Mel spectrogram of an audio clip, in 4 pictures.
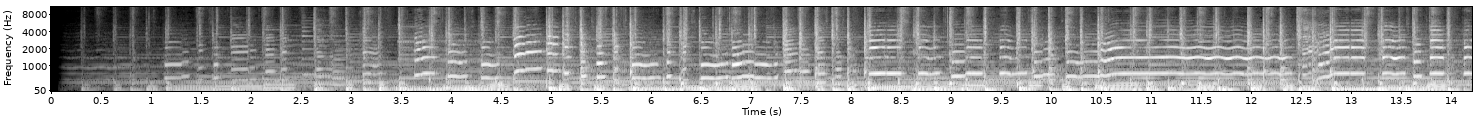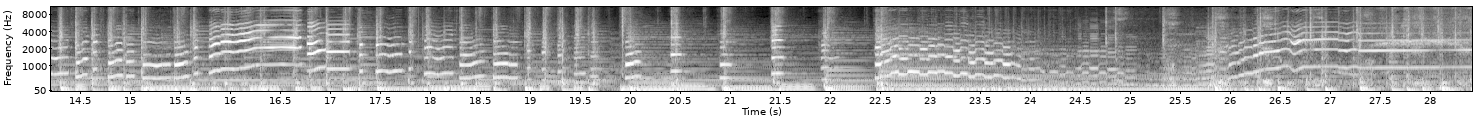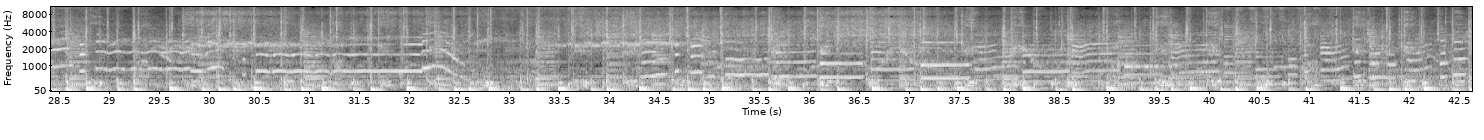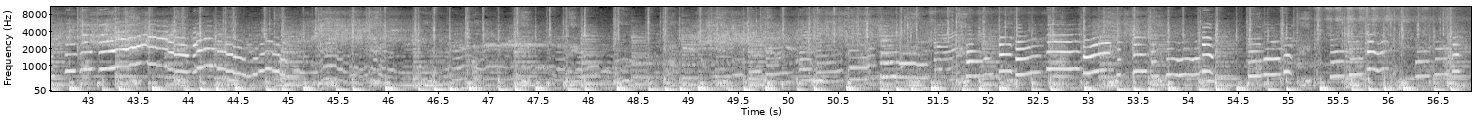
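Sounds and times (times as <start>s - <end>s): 
soprano saxophone solos: 1.1s - 56.8s.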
